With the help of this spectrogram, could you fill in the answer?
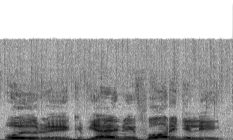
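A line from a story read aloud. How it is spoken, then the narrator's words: Troll grumbling. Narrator (Italian): brontolò il troll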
